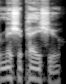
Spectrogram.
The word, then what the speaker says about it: Mishipeshu: Mishipeshu is how it's pronounced. Mishipeshu. Or Mishipeshu or Mishipeshu.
